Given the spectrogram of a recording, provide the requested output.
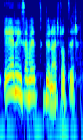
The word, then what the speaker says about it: Elisabet Gunnarsdottir: Elisabet Gunnarsdottir.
